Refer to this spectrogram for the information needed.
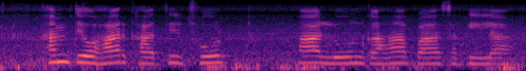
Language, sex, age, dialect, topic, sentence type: Bhojpuri, female, <18, Western, banking, statement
